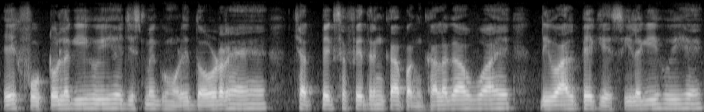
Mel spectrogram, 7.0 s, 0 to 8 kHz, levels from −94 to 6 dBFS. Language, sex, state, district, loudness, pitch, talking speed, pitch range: Hindi, male, Uttar Pradesh, Lalitpur, -17 LUFS, 110 Hz, 230 wpm, 105-115 Hz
